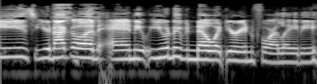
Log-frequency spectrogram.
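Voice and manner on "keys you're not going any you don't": plain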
